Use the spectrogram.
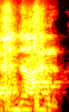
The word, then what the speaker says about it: Alderaan: C'est pas comme ça que ça se prononce. Si, il y a quelque chose. Non, c'est Alderaan.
